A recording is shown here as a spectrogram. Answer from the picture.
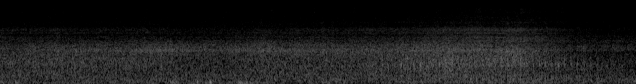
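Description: Surf breaking and washing up a sandy beach: a steady rush that builds to its loudest about five seconds in, then drops away.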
